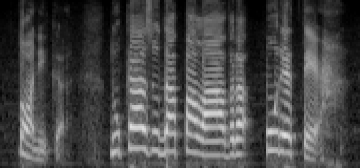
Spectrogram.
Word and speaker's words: ureter: no caso da palavra ureteres a sílaba tônica da palavra ureter é o pé sempre contando do fim para o começo eu tenho aqui uma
